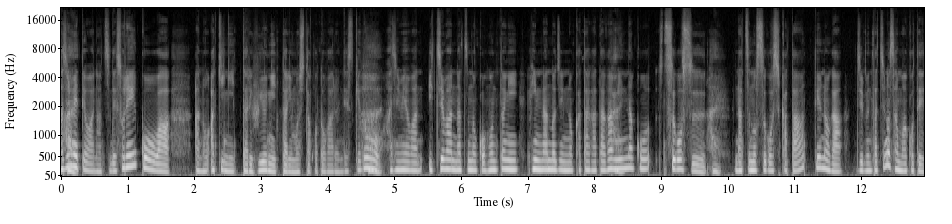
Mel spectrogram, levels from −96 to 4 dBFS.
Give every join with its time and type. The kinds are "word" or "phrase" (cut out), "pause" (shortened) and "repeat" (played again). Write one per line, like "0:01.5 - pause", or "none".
0:05.5 - pause
0:06.9 - pause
